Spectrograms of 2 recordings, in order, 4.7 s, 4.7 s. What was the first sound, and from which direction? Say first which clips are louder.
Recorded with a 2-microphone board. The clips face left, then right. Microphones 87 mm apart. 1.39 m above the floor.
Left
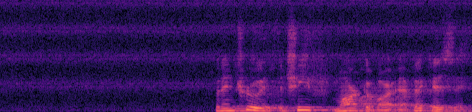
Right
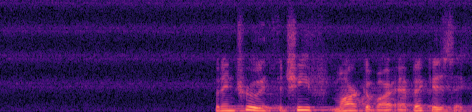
A man speaking: right 5 dB; 85° right.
